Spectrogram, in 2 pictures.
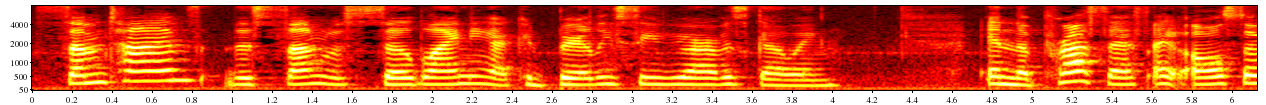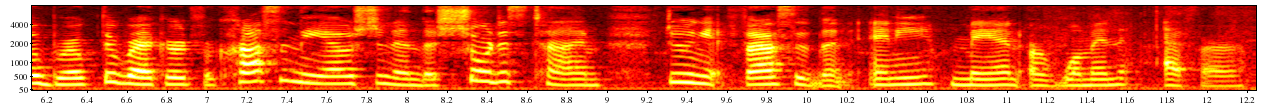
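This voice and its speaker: A woman's voice: fairly high pitch, moderate pace. A woman reading picture books aloud to children like a teacher, expressively, with simple casual asides. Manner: expressive, simple explaining to young listeners.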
